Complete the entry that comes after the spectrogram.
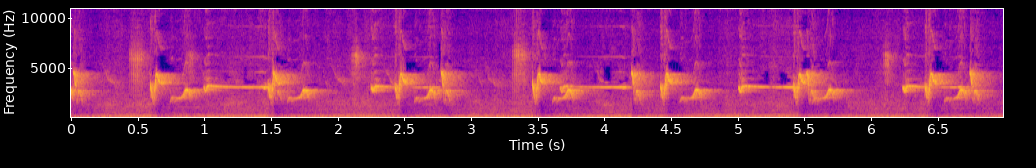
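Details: Bar-winged prinia, a local bird, singing actively while fighting. About one burst per second, each with clicking snaps, a high sustained whistle, and a short falling tail, in an even rhythm.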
